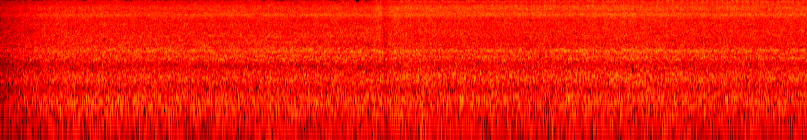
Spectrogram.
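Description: Steady rushing of a river running in white-water rapids, fading in at the start.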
